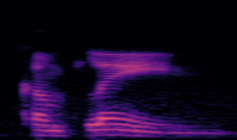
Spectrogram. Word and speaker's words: complain: And over here we have complain. 2 syllables. Not complained. No, complain. All right?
